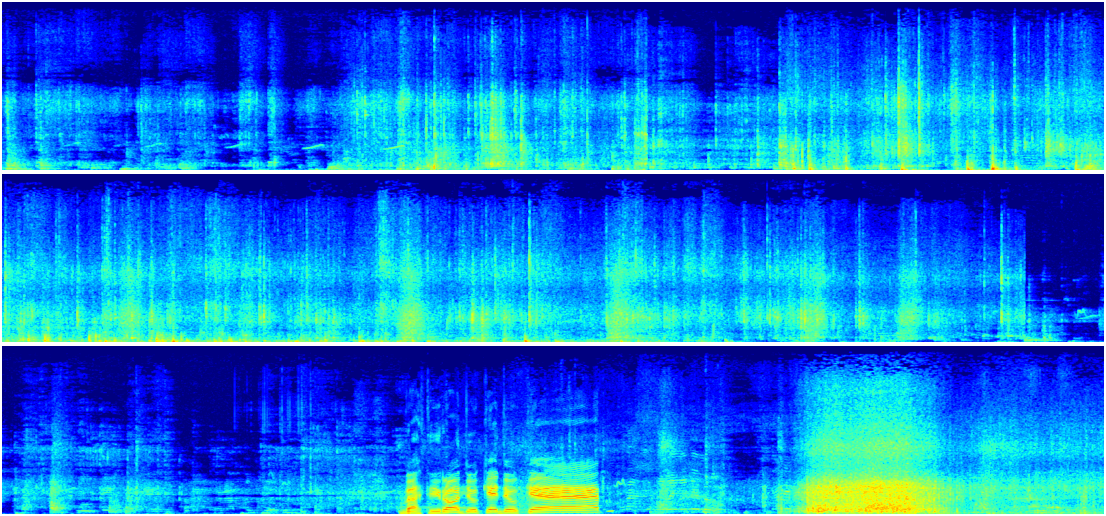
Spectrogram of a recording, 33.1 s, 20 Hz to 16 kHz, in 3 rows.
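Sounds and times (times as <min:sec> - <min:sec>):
footsteps crunching on gravel: 0:07.9 - 0:18.4.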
